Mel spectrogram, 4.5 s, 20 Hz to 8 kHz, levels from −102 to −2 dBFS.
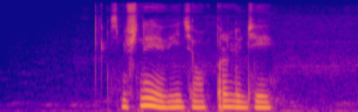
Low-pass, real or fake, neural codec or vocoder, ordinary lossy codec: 7.2 kHz; real; none; none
